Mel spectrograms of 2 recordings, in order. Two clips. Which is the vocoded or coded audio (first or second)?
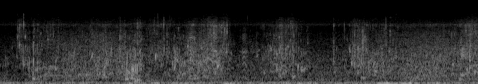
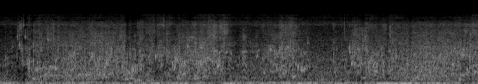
second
